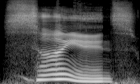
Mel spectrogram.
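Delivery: badly faked, hammed-up sour commenter; shitty person. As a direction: sneer it as an obnoxious complainer. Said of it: "this is gonna be a shitty person".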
